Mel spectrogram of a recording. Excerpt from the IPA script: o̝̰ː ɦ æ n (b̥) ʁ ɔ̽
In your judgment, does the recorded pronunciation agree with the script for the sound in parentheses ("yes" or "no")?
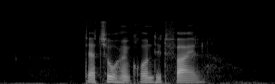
no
